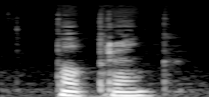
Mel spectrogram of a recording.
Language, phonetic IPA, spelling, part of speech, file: Polish, [ˈpɔprɛ̃ŋk], popręg, noun, LL-Q809 (pol)-popręg.wav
